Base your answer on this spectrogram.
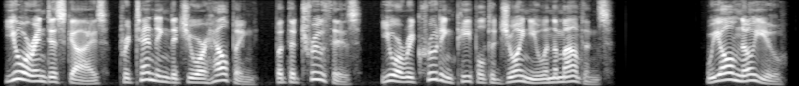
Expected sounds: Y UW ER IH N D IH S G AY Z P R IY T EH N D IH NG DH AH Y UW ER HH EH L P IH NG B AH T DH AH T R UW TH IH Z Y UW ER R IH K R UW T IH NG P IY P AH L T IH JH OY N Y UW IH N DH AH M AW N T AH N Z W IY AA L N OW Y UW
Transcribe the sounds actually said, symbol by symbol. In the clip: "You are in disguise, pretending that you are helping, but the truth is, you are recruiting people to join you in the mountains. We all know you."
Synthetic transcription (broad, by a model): Y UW ER IH N D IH S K AY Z P R IY T EH N D IH NG DH AH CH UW ER HH EH L P IH NG B AH T DH AH T R UW TH IH Z Y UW ER R IH K R UW T IH NG P IY P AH L T IH JH OY N Y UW IH N DH AH M AW N T AH N Z W IY AA L N OW Y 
